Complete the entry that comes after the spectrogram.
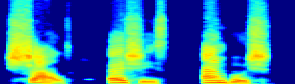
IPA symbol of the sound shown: ʃ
